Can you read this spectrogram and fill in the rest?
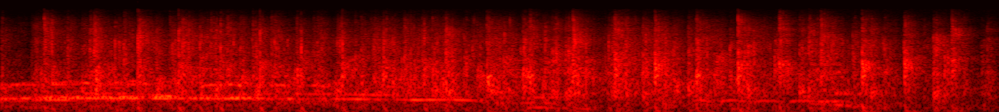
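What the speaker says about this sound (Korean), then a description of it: "여러분 함성과 박수 한번 보내주시겠습니까?" A studio audience at a live author book-talk broadcast claps steadily, with a dense, sustained patter of hands and some faint cheering voices mixed in.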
